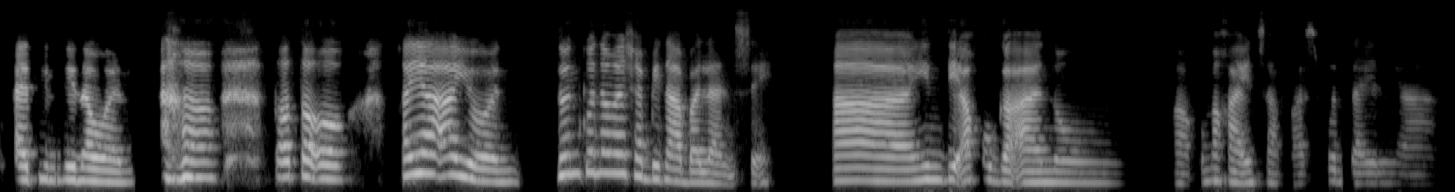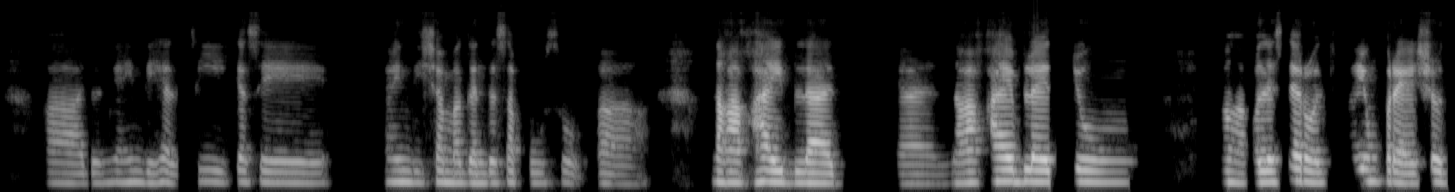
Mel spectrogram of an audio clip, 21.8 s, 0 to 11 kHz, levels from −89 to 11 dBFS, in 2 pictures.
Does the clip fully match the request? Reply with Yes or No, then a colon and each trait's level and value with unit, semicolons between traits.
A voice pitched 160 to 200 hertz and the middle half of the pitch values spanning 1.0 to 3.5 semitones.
Yes: high, 190 Hz; average, 3.2 semitones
